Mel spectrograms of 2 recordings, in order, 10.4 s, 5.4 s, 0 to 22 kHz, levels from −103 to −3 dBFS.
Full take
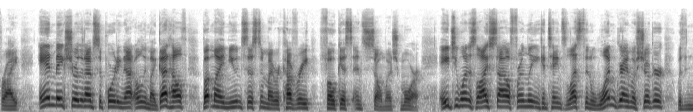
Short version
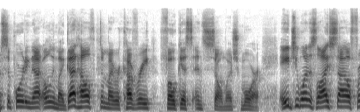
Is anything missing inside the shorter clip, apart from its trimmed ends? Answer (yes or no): yes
